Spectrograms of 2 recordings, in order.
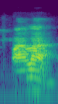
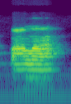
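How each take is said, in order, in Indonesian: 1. Kata ini diawali bunyi f. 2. Kata ini diawali bunyi p. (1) "ada kata fala" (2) "Jangan ngomongnya pala"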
